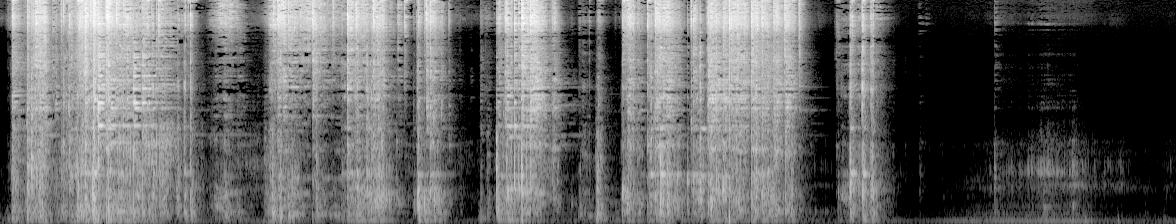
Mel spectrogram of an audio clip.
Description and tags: Pots and Pans Crashing
Recorded by spilling pots and lids out of my kitchen cabinet onto the tile floor.
crashing, pans, crash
